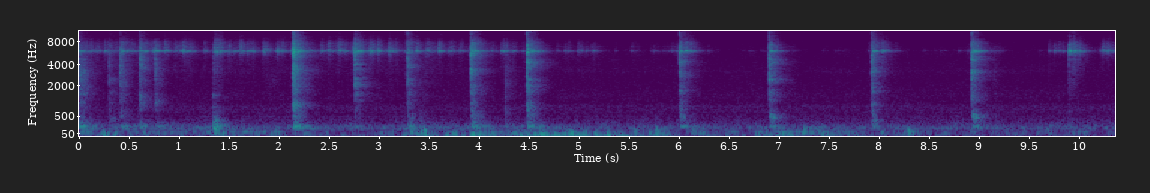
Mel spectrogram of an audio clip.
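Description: Irregular sharp clicks and taps from kittens playing with a feather wand toy, some close together near the start, then about one a second. A faint steady high-pitched whine runs underneath.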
